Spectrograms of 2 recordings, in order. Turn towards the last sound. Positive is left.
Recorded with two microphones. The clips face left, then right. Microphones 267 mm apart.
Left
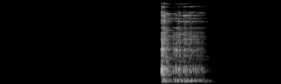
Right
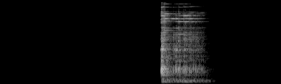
turn(degrees=0)  # may be behind; listen again after turning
